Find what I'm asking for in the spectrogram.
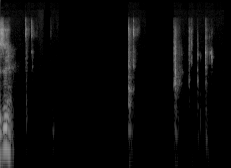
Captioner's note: keyboard pattering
